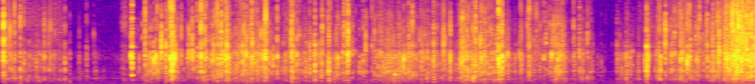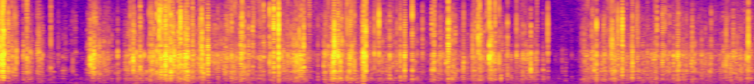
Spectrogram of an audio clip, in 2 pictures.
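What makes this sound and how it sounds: A clear plastic bag full of potato chips is held and squeezed while fingertips rub and crinkle it. The result is a steady, dense stream of bright, crackly crinkling with brief quieter dips, rich in high frequencies and light in low end.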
